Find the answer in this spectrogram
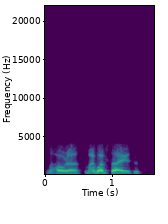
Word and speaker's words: Machota: So my name is spelled, my last name is spelled Machota. So it looks like Machota, but it's pronounced Machota.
